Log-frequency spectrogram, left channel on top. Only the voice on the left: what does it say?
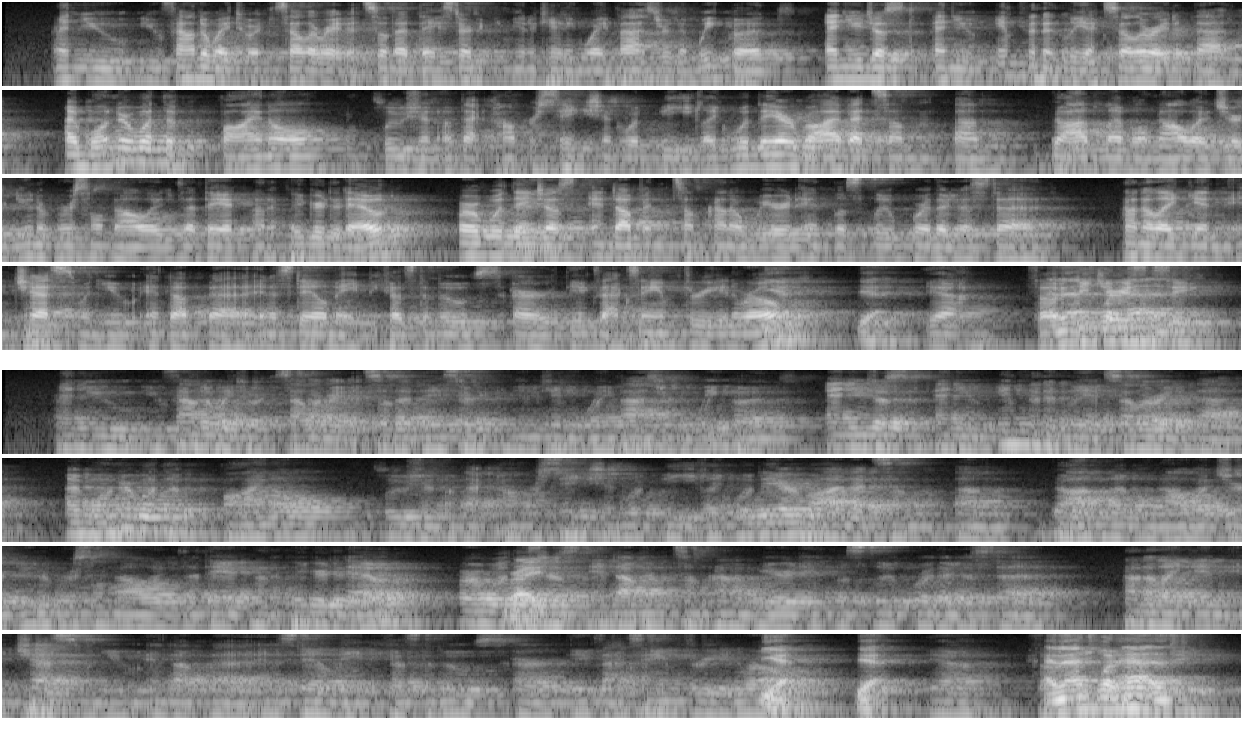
and you you found a way to accelerate it so that they started communicating way faster than we could and you just and you infinitely accelerated that i wonder what the final conclusion of that <laughs> conversation would be like would they arrive at some um god level knowledge or universal knowledge that they had kind of figured it out or would
they just end up in some kind of weird endless loop where they're just uh kind of like in in chess when you end up uh, in a stalemate because the moves are the exact same three in a row
yeah. So
it'd
be curious
to see.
